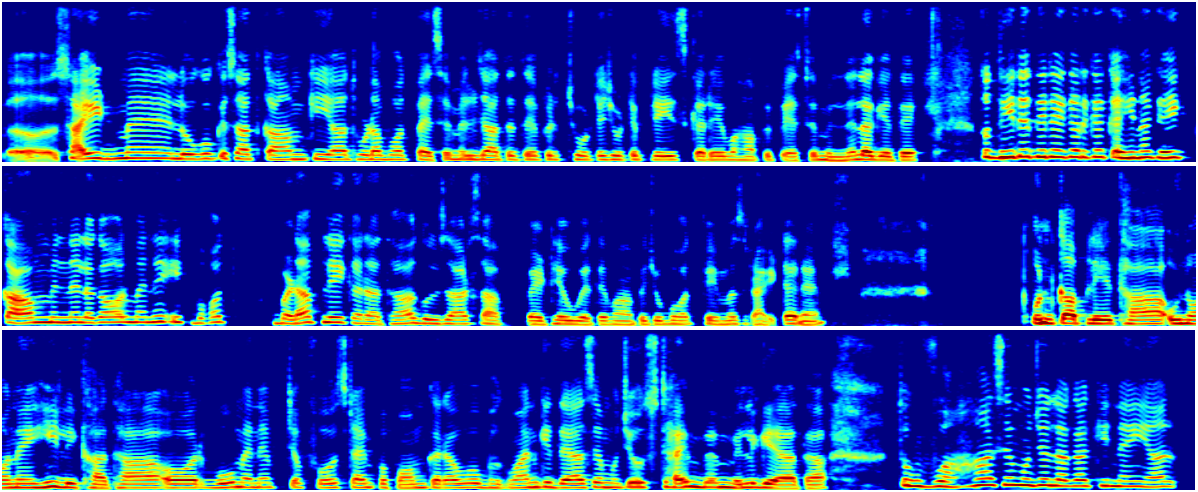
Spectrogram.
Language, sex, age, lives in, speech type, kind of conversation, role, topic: Hindi, female, 30-34, India, conversation, podcast, guest, Kab tumne pehli baar apne comfort zone se bahar kadam rakha?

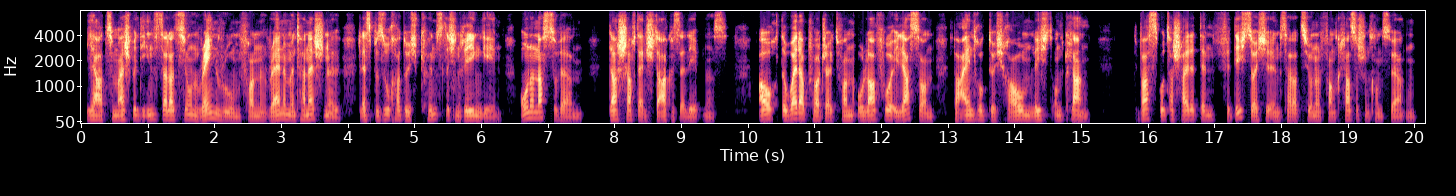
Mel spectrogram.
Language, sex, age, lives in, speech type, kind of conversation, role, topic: German, male, 18-19, Germany, read, expert-assistant, expert, Warum finden manche Menschen moderne Kunst faszinierend, während andere sie ablehnen? Welche Rolle spielen dabei Kultur und Erziehung?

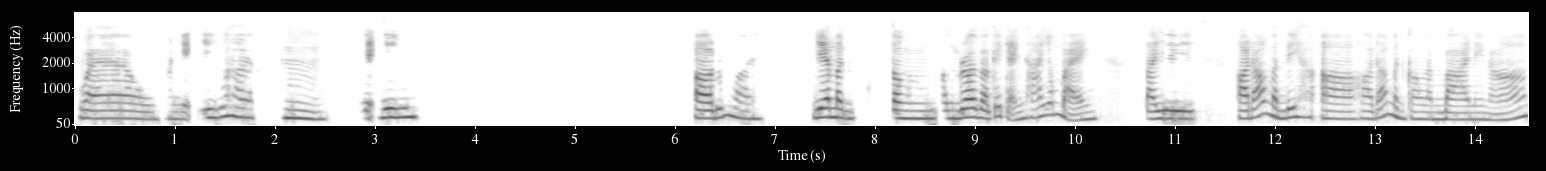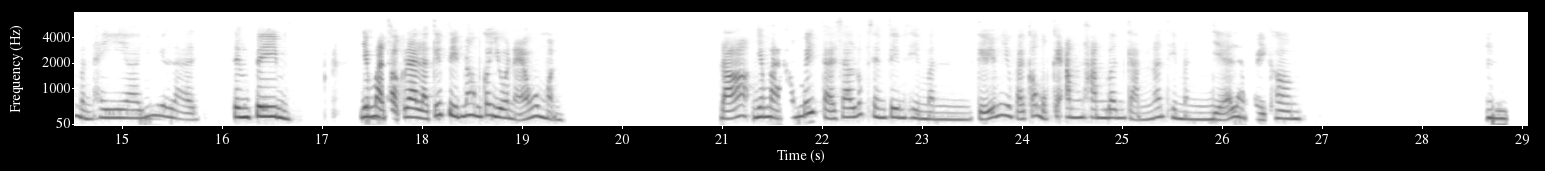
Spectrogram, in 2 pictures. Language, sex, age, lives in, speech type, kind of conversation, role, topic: Vietnamese, male, 20-24, United States, conversation, unstructured, none, Bạn có thói quen nào giúp bạn tập trung hơn không?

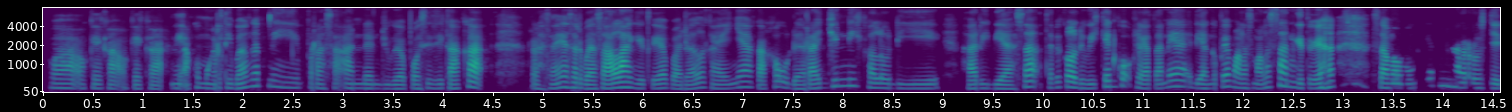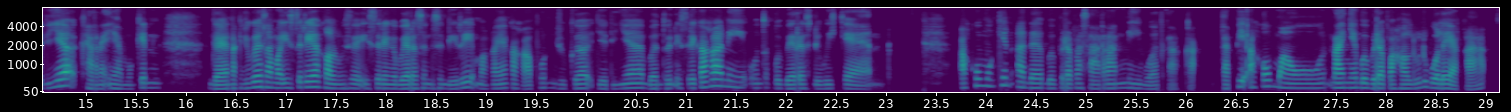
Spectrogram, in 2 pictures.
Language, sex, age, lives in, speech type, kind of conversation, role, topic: Indonesian, female, 30-34, Indonesia, conversation, advice, advisor, Kenapa saya sulit rileks saat menikmati waktu santai di rumah?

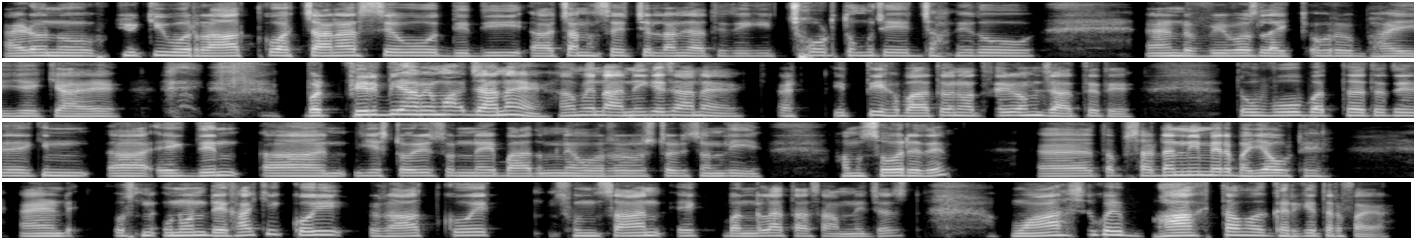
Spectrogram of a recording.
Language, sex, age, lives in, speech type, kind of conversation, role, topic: Hindi, male, 20-24, India, conversation, podcast, guest, Bachpan ka kaunsa parivaarik rivaaj aap ab tak follow karte ho?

